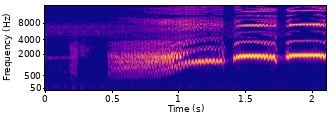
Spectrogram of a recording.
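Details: Old wild female laughingthrush: a harsh, noisy rising sweep leads straight into two loud, steady whistled rò notes of equal pitch, separated by a short pause.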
